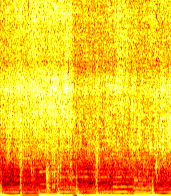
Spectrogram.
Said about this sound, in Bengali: প্রথমে আমি পেঁয়াজটা একটু ভালো করে ভেজে নেব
